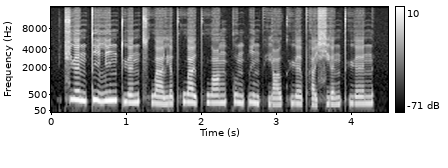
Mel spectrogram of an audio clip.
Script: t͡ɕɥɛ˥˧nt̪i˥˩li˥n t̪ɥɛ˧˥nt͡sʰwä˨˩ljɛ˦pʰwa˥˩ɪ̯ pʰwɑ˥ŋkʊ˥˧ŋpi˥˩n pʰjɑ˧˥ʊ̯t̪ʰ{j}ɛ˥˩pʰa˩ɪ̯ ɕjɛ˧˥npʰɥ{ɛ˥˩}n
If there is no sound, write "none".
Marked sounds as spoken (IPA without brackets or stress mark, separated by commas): ɥ, ɛ˥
